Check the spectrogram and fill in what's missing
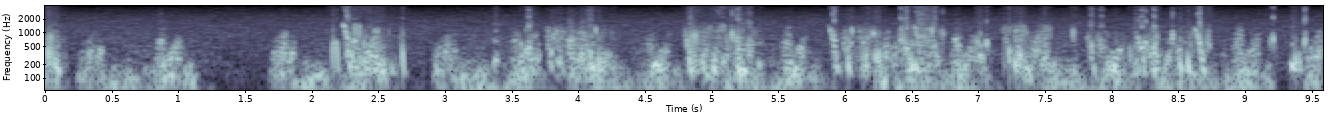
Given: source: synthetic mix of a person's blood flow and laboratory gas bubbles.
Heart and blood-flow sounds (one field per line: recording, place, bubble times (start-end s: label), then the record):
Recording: Doppler ultrasound of blood flow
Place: precordium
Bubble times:
0.00-0.17 s: bubbles
2.12-2.73 s: bubbles
3.35-3.42 s: bubbles
3.53-4.30 s: bubbles
4.77-5.40 s: bubbles
5.87-6.31 s: bubbles
6.38-6.76 s: bubbles
6.96-7.10 s: bubbles
7.17-7.56 s: bubbles
7.68-7.75 s: bubbles
7.81-7.96 s: bubbles
8.11-8.39 s: bubbles
8.42-8.77 s: bubbles
9.15-9.25 s: bubbles
9.32-9.49 s: bubbles
From the record:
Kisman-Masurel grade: 333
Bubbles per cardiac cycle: rolling drumbeat, 9 or more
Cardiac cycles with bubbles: 50 to 99%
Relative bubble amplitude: loud (0.450 to 0.775)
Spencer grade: 3 (all of the cardiac periods contain showers or single bubble signals, but not dominating or overriding the cardiac motion signals)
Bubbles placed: only in the low amplitude regions of the cardiac cycle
